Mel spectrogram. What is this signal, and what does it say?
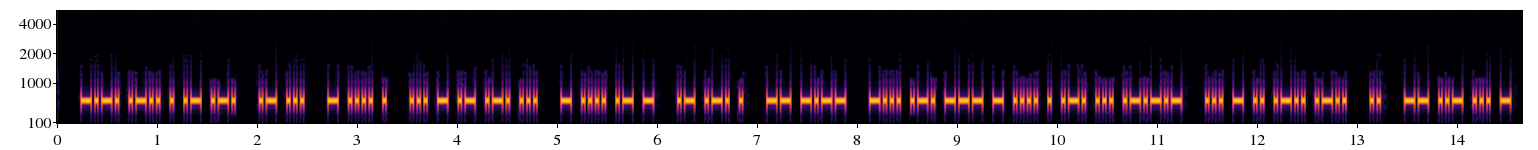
Morse code, heard as a keyed tone, about 34 wpm, 600 Hz. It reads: CLEAR AS THE STARS THAT ARE MY BROTHERS. STILL I MUST
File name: the old man and the sea 2 35wpm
